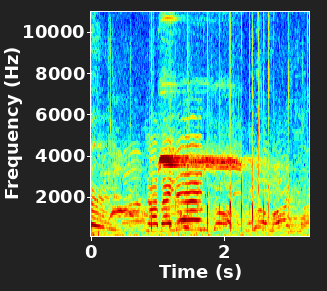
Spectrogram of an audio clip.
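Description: A referee's whistle blows a sharp, steady blast.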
